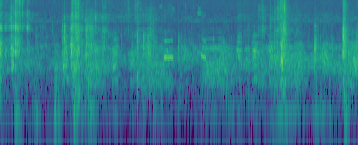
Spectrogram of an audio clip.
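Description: An American Staffordshire terrier panting in quick, irregular breaths, with a few short whimpers.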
